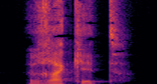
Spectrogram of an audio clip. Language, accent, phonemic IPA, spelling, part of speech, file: French, France, /ʁa.kɛt/, racket, noun, LL-Q150 (fra)-racket.wav
- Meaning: 1. racketeering 2. racket, extortion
